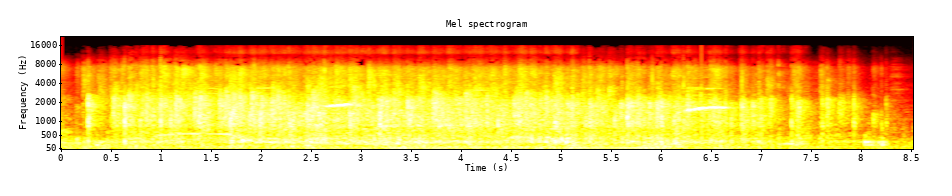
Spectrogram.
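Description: Audience applauding, a dense clatter of claps that dies away over the last second or so.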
